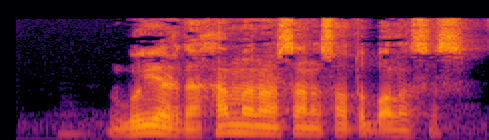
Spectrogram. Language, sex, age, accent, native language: Uzbek, male, 25-34, Sirdaryo, Uzbek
